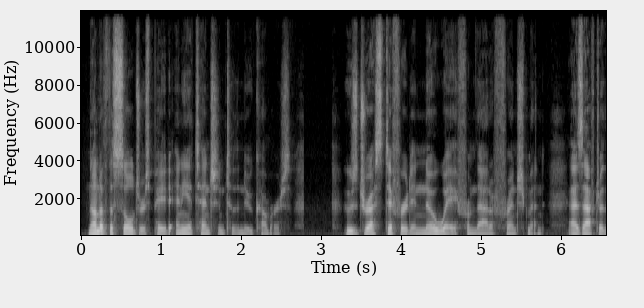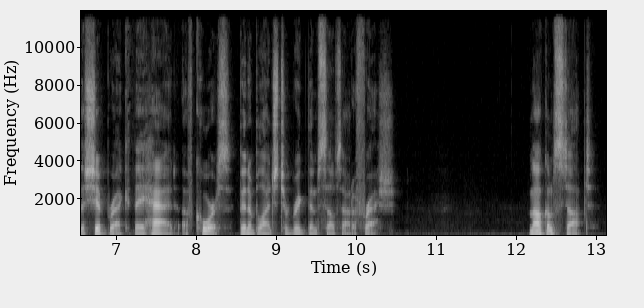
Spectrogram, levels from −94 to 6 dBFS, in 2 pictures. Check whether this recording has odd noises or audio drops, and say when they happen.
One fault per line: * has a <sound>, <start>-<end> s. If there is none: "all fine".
all fine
